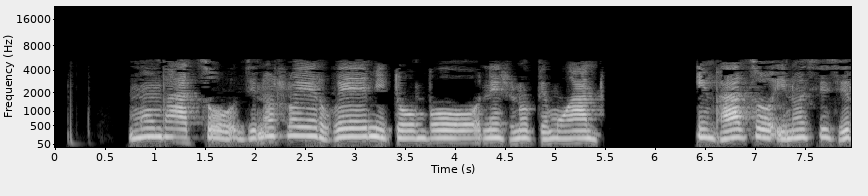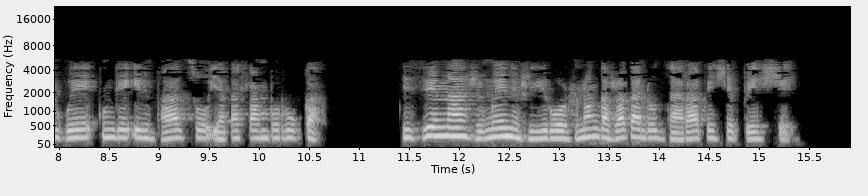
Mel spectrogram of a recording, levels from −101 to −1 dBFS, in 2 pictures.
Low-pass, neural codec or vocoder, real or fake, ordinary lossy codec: 5.4 kHz; none; real; MP3, 24 kbps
